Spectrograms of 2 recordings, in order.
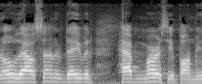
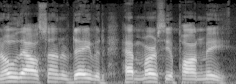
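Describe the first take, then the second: First: Crying out. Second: Pleading cry. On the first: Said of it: "He kept saying". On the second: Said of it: "why was he screaming and crying". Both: Retold or imitated.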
